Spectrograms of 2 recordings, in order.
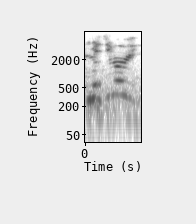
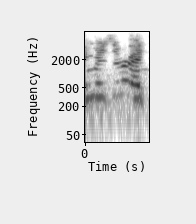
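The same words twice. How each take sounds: First: "Missouri" ending in an "ee" sound; preferred Missouri pronunciation. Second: "Missouri" ending in an "uh" sound; mispronounced Missouri. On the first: Cohost correcting people who say it otherwise, Missouri with ee. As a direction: say "Missouri" with a final ee. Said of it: "instead of saying". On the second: Cohost showing the hated version, mispronounced Missouri. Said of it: "I hate it when people say". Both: Shown as a demonstration.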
